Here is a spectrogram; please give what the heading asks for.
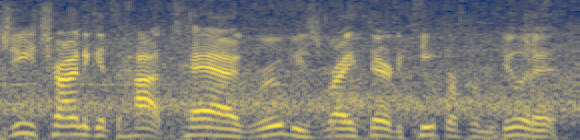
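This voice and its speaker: A man's voice: fairly high pitch, fast, heavy background noise. A man doing informal live play-by-play of a wrestling game, talking through his slips, his voice starting to give out. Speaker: e-fed wrestling streamer and commentator. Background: wrestling game crowd.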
